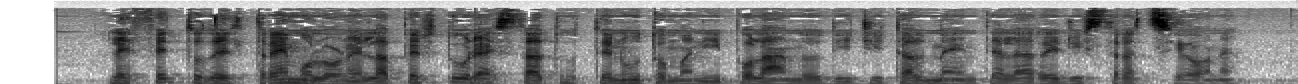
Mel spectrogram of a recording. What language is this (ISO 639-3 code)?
ita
